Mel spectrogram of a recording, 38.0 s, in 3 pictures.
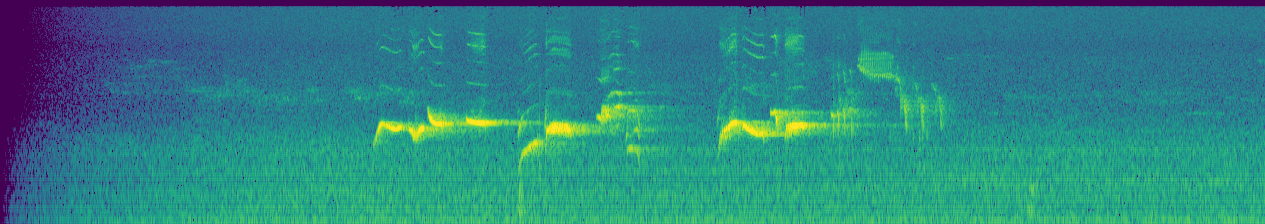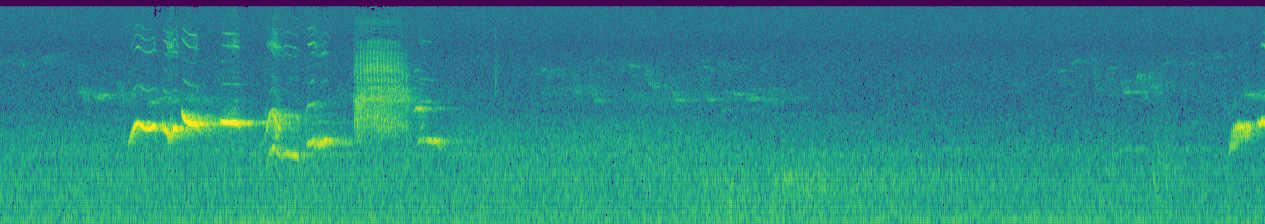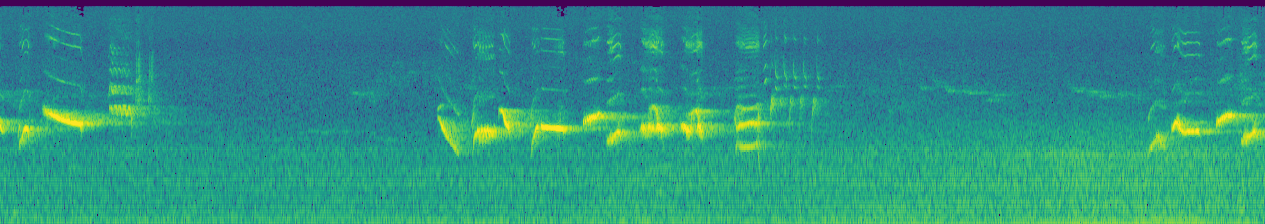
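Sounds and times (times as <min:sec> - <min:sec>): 
common blackbird fluty whistled phrases: 0:03.7 - 0:06.6, 0:07.2 - 0:09.2, 0:13.9 - 0:17.2, 0:25.0 - 0:26.9, 0:29.7 - 0:33.4, 0:36.8 - 0:37.9.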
